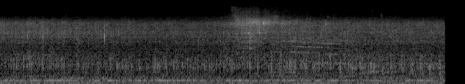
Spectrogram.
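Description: Freshly dropped vadas of chana dal and banana blossom batter deep-frying in hot oil: a steady sizzling, bubbling hiss that swells briefly about halfway through. It cuts off suddenly near the end.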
